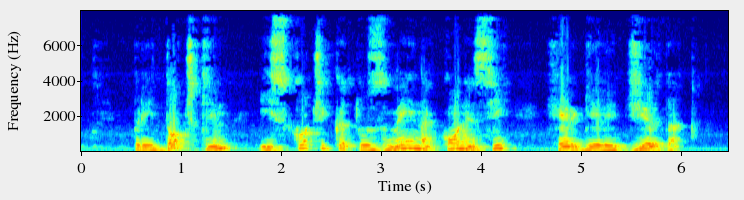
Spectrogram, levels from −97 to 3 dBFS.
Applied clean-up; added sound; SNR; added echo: none; none; none; none.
